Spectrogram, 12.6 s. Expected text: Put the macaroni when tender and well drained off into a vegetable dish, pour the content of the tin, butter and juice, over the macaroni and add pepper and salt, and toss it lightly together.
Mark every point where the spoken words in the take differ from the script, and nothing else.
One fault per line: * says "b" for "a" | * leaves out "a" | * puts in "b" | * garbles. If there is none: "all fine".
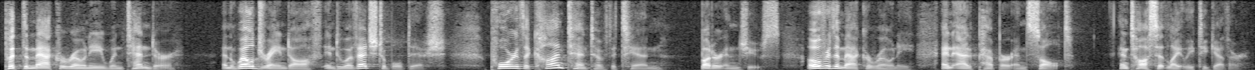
all fine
